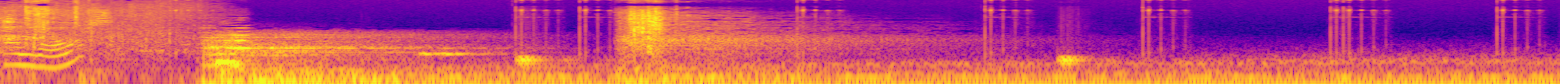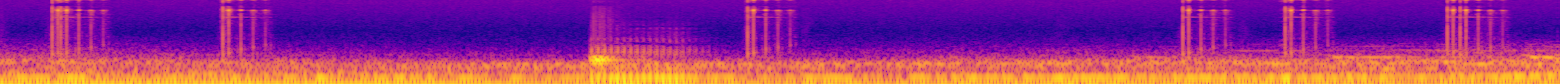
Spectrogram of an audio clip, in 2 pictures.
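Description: A low, steady drone hums.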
